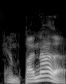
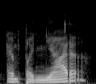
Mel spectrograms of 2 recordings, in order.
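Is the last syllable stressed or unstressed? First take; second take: unstressed; stressed. First: The last syllable carries no stress. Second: The stress falls on the last syllable. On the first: The speaker calls it right. "it's just empanada" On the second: The speaker calls it wrong. "people sometimes add an accent in the end"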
